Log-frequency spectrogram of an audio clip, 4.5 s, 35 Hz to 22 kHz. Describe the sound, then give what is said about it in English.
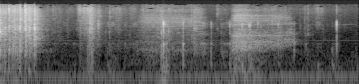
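A card is pulled from a deck of affirmation cards, making a few quiet papery rustles, slides and flicks in short bursts. “So I pulled the 17th card. There's 30 cards in this deck. I pulled number 17.”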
